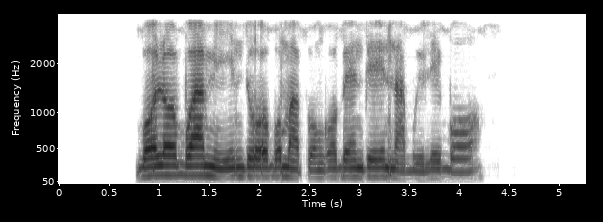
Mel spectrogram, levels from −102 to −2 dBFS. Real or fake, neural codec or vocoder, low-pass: fake; codec, 16 kHz, 4.8 kbps, FACodec; 3.6 kHz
